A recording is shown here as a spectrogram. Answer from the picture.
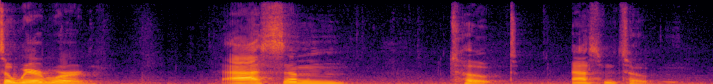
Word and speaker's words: asymptote: weird word awesome tote asymptote the p is silent asymptote vertical because it's a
